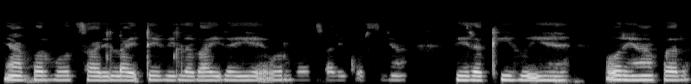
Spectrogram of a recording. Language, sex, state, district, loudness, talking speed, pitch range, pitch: Hindi, female, Bihar, Supaul, -15 LUFS, 190 wpm, 195-205 Hz, 200 Hz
